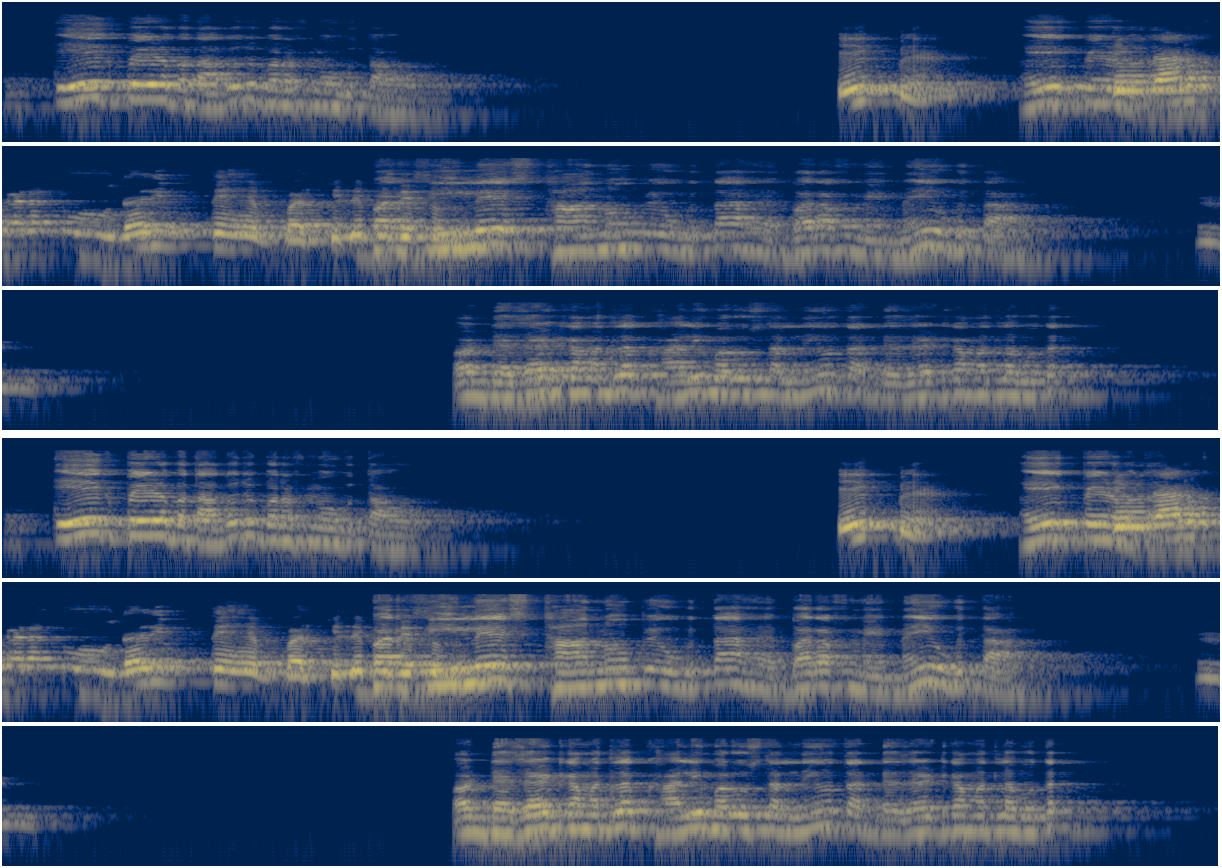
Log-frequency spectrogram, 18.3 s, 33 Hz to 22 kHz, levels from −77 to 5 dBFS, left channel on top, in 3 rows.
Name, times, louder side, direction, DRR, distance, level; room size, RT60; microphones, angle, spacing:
voice 1, 0.3-2.1 5.1-5.8 7.9-11.2 14.4-17.4, right 3 dB, 60° right, 6 dB, 0.7 m, -23 dB
voice 2, 4.2-4.7 5.5-8.4 12.1-12.3, right 2 dB, 10° right, 7 dB, 0.3 m, -21 dB
10.0 x 3.8 x 2.8 m, 1.0 s
head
